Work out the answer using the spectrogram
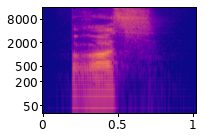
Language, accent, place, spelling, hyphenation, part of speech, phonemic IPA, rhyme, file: German, Germany, Berlin, Ross, Ross, noun, /ʁɔs/, -ɔs, De-Ross.ogg
- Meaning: 1. horse 2. stupid person, moron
